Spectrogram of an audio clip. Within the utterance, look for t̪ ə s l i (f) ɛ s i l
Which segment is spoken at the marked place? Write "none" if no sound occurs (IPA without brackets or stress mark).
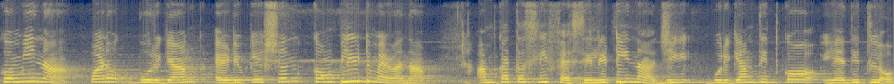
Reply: f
